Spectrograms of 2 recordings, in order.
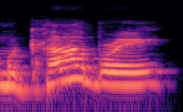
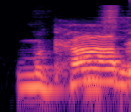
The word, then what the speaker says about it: macabre: But macabre is how they pronounce it in Britain. Ah, okay. Yeah, macabre is how we pronounce it.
